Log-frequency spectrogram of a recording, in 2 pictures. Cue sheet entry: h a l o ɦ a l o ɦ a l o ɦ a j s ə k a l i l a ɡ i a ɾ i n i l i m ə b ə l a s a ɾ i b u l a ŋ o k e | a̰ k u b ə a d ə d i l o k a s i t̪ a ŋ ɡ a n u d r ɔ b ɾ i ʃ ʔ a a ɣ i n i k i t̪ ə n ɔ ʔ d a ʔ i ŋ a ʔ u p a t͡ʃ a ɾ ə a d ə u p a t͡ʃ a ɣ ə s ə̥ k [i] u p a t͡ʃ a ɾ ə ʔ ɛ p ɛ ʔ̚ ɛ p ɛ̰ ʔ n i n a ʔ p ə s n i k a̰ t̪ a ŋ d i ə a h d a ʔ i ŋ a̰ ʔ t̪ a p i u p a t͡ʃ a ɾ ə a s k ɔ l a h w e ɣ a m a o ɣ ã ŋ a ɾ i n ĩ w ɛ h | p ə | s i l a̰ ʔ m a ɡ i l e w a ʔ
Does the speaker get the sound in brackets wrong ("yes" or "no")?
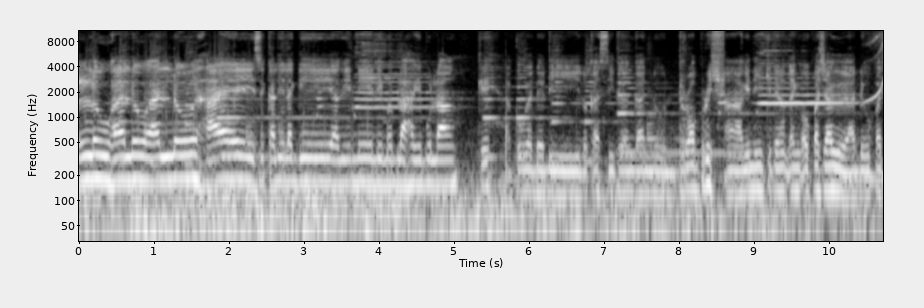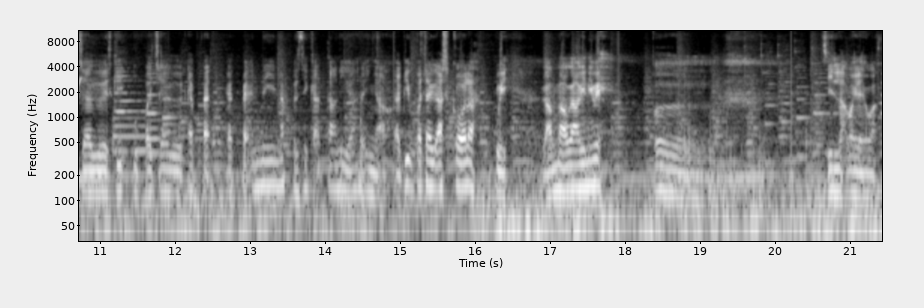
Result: no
